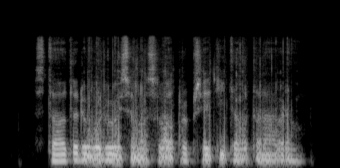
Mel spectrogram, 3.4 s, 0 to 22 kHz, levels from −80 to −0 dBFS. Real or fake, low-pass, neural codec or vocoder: fake; 9.9 kHz; codec, 44.1 kHz, 7.8 kbps, Pupu-Codec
